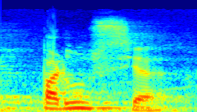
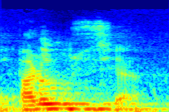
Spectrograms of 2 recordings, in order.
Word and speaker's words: parousia: Aquela palavra vinda, de Mateus 24, é a palavra parousia, se pronuncia parúcia, erúcia, parúcia, parousia, né?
